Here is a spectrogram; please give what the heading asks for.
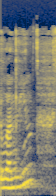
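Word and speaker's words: Lanvin: Я, кстати, читаю, да, по-русски ланвин.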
